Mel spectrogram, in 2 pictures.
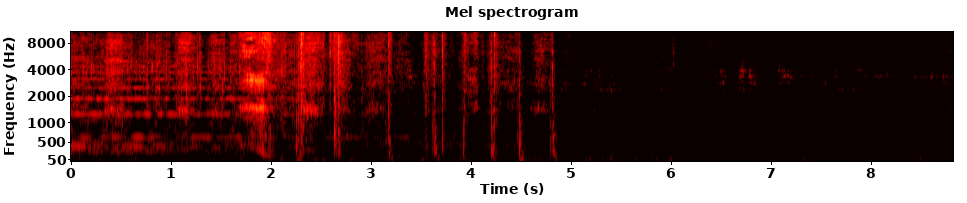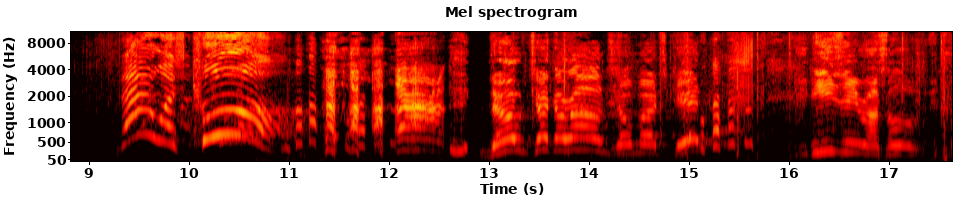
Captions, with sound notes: That was cool! (CARL CHUCKLES) Don't jerk around so much, kid! Easy, Russell.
